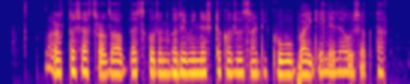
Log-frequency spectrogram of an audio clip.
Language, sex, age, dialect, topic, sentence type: Marathi, male, 18-24, Southern Konkan, banking, statement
